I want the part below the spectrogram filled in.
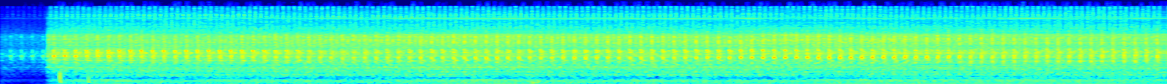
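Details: Engine at idle, described as dieseling: sharp, even ticking about three times a second over the idle; valve train tick from worn rocker arms.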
